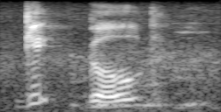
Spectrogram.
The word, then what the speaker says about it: giggled: Let's connect these sounds instead of giggled. Okay. Make connect it all. Giggled. So, you should feel a vibration the whole time. It should not stop.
